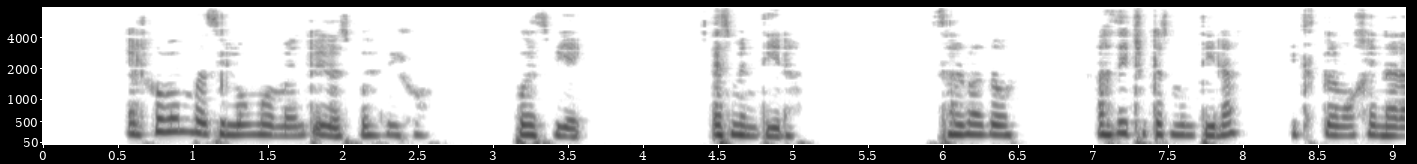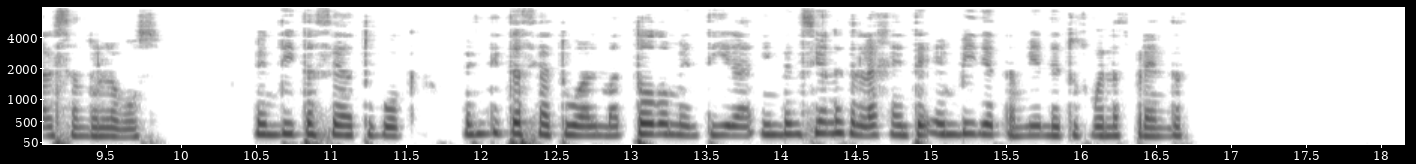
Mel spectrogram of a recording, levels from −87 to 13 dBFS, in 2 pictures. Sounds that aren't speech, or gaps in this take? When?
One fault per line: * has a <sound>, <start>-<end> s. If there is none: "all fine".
all fine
